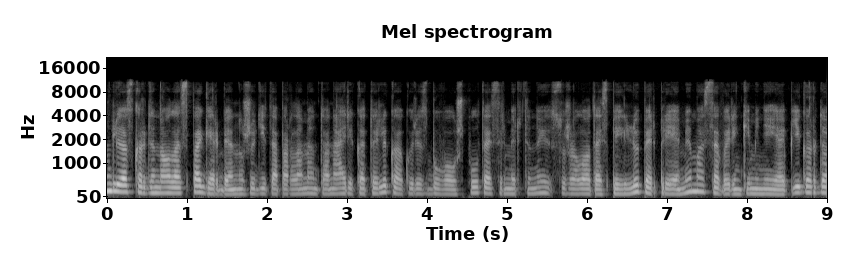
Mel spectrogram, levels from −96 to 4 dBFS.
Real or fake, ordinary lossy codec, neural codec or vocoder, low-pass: real; Opus, 32 kbps; none; 10.8 kHz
